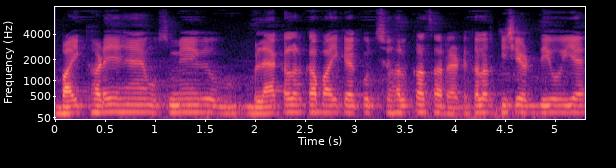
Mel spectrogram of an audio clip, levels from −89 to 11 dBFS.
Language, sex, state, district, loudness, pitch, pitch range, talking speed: Hindi, male, Punjab, Fazilka, -20 LUFS, 140 Hz, 135-145 Hz, 215 wpm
